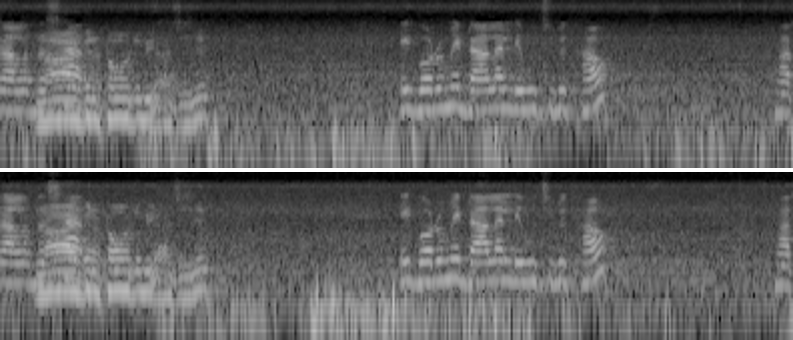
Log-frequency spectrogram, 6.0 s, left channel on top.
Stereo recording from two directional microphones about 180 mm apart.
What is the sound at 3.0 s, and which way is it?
Speech, 5° right (ahead or behind).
